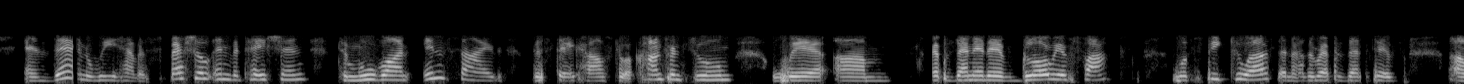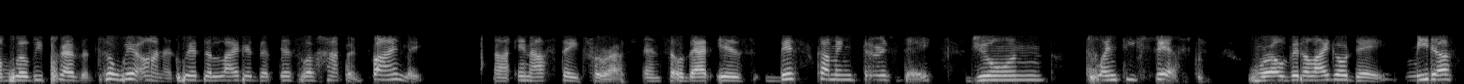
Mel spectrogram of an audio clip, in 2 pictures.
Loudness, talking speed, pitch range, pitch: -23 LUFS, 130 wpm, 180-225 Hz, 200 Hz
